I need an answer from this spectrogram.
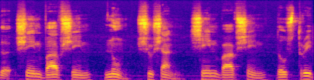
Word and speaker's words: Shushan: That's why it's Shush and ends with a Nun, and it is pronounced the whole thing Shushan.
